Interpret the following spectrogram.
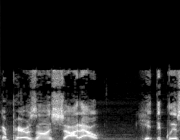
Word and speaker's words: Parazon: Is am I pronouncing that right? Parazon.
